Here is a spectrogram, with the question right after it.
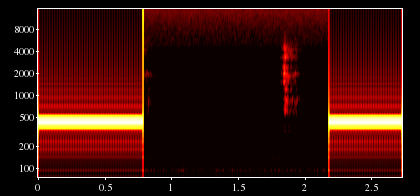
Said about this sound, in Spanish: Ahí va a ir un bip, obviamente.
